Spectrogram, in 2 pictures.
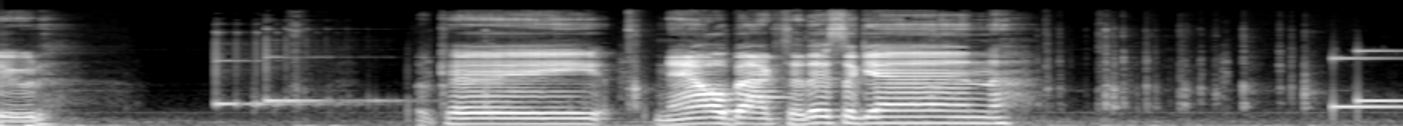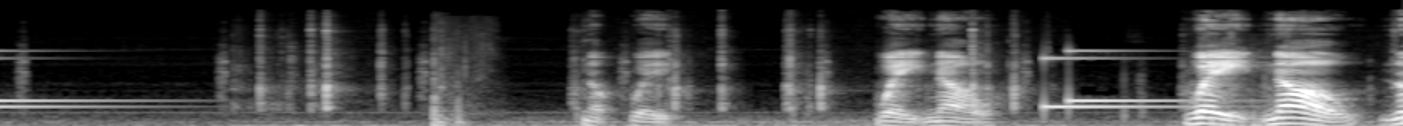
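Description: Short game chimes ring out.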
